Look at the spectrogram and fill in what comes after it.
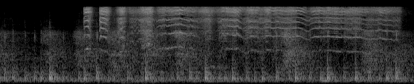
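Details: West Highland White Terrier indoors, giving thin, high-pitched squeaky whimpers that waver up and down in quick overlapping strings for about three seconds. Soft pattering and light thumps sound underneath.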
